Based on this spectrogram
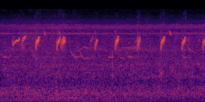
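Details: Chestnut munia in a rice field giving short, thin, high-pitched peeps, repeated several times per second in an uneven rhythm over a faint steady background hiss.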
